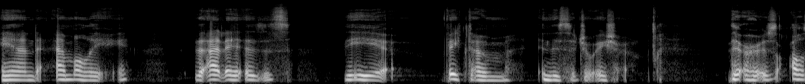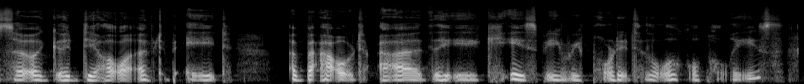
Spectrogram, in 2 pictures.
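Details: Adult woman, a religion reporter, with spasmodic dysphonia, which she notes can make her sound nervous though she is not; spasmodic dysphonia.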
